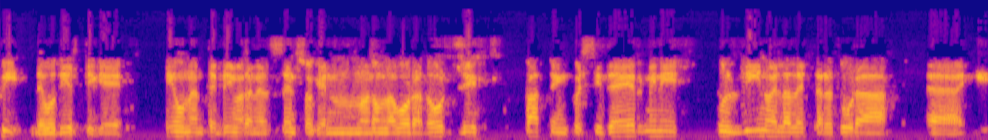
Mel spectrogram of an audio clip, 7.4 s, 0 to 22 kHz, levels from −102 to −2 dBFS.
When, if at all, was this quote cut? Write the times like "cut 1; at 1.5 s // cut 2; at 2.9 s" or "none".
cut 1; at 1.8 s // cut 2; at 2.8 s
